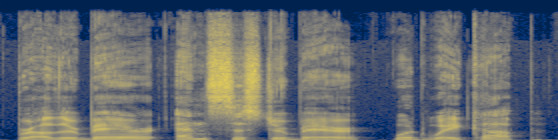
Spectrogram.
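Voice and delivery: ordinary delivery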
